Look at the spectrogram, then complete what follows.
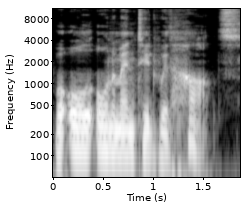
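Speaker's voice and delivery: ordinary delivery, nothing marked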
